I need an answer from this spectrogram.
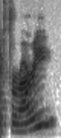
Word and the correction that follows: Fieri: Is that how you say his name? Fieri. Fieri. Guy Fieri.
